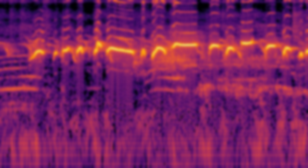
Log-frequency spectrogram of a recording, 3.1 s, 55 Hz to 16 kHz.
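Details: Javan grey-throated white-eye song, used as a lure to get other birds singing: bright whistled and chirped notes in quick uneven runs, some rising and some sliding, about 105 per minute, clear with little background.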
